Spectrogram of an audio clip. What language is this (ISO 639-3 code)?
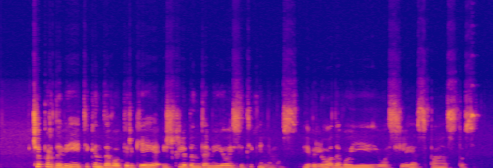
lit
